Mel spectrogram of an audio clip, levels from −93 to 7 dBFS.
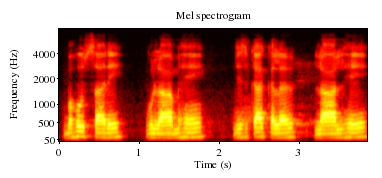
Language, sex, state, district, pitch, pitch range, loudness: Hindi, male, Uttar Pradesh, Lalitpur, 115 Hz, 110-125 Hz, -14 LUFS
